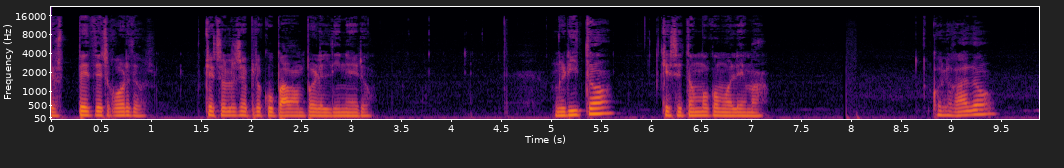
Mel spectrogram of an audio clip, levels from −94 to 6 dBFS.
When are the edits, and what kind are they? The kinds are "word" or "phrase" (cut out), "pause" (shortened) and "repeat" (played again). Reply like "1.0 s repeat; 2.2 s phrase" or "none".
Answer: none

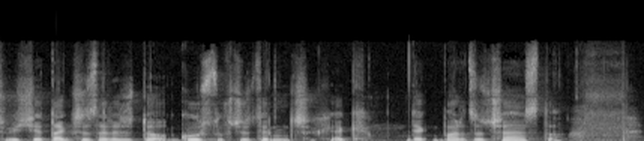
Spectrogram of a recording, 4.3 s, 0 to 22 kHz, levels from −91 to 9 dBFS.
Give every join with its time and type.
1.1 s word; 2.8 s word

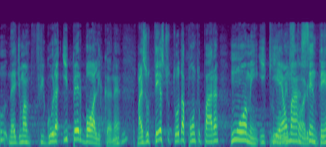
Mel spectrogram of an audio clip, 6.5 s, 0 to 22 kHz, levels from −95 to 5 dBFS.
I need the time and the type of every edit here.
3.9 s word

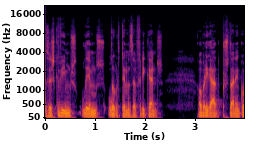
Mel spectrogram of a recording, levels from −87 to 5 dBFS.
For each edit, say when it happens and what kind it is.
1.3 s word

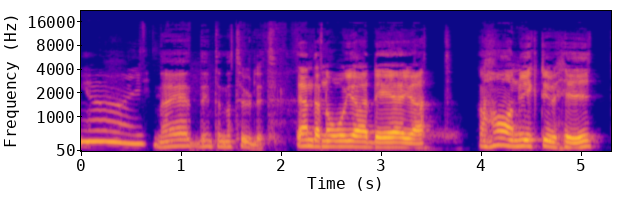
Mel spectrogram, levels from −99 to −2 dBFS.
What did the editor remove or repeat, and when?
1.1 s word; 2.0 s pause; 2.4 s word

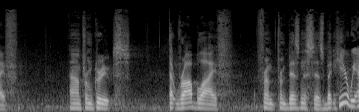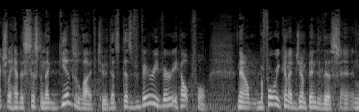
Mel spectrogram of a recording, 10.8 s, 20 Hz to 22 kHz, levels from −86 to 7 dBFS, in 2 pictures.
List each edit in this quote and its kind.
none

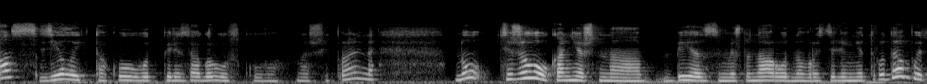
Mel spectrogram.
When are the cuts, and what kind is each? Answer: 3.3 s phrase

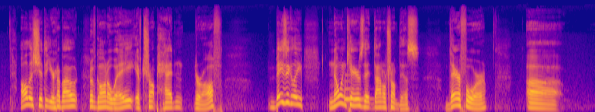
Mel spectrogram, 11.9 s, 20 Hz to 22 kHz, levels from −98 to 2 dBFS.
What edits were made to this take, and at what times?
1.1 s word; 1.8 s word; 3.9 s word; 5.4 s word; 8.0 s word

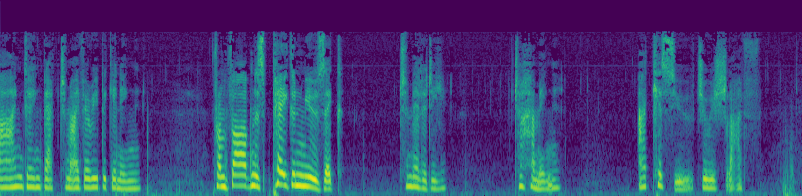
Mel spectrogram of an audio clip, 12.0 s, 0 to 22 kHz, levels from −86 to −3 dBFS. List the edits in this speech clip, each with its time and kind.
10.4 s word

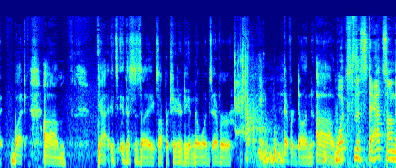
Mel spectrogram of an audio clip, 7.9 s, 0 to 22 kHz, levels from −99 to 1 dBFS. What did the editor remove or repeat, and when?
2.2 s word; 3.1 s word; 6.3 s word

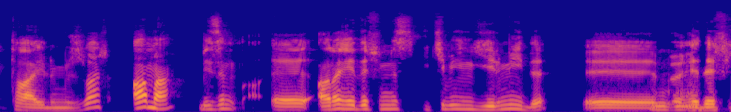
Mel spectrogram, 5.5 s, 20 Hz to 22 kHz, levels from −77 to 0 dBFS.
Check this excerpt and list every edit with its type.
1.4 s word

